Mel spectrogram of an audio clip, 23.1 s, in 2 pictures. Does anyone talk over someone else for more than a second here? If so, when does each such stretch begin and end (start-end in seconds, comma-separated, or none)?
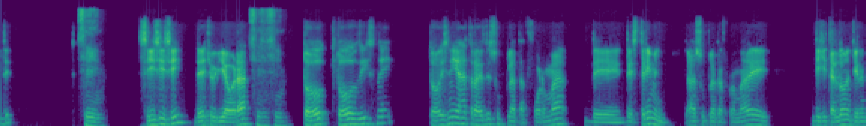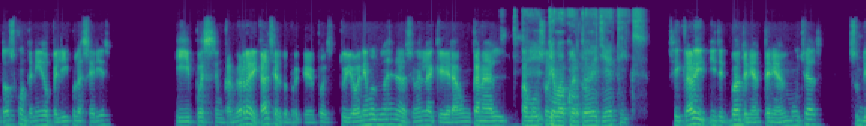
none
